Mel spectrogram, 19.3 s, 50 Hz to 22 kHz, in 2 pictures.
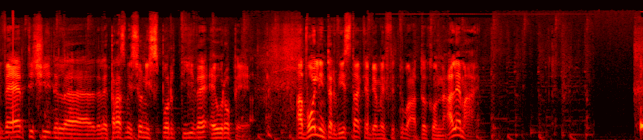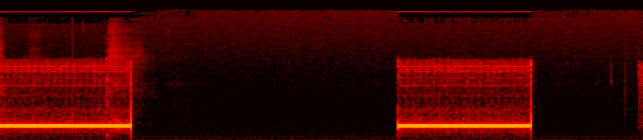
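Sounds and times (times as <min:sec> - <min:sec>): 
speech: 0:00.0 - 0:07.4
telephone ringback tone heard through the handset: 0:09.6 - 0:11.6, 0:15.6 - 0:17.6.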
